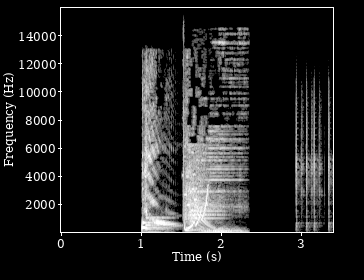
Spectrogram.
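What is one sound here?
A whooshing magic blast bursts loudly.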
